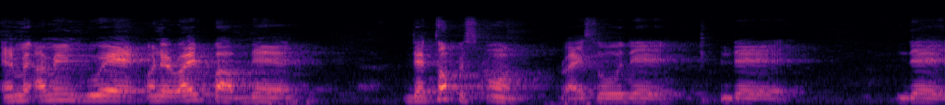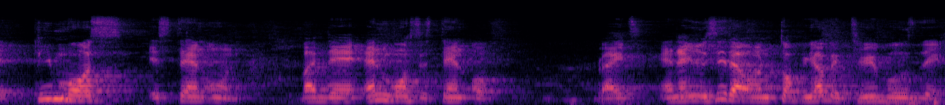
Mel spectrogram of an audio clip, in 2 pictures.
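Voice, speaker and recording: A man's fairly high-pitched voice with long, frequent pauses and audible room echo. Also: ordinary pitch variation. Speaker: university lecturer. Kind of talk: lecture. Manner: fast.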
